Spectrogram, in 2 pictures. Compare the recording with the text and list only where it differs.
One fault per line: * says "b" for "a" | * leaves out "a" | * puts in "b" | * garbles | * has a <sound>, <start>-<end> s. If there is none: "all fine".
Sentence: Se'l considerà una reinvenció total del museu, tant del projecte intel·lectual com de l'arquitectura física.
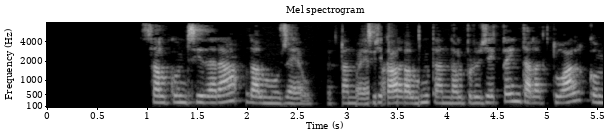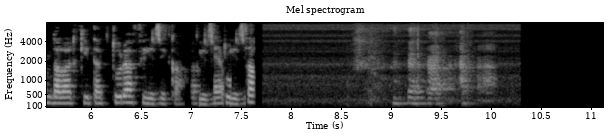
* leaves out "una reinvenció total"
* garbles
* garbles
* has a laugh, 8.5-10.1 s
